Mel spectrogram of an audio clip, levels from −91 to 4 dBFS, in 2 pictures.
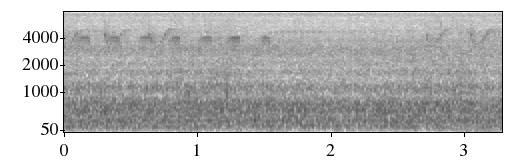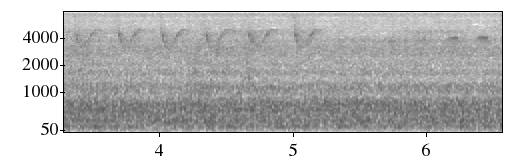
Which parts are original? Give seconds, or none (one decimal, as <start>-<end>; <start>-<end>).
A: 0.0-4.7; 5.6-6.6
